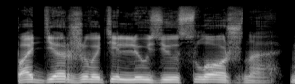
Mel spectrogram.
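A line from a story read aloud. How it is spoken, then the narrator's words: Low growl, tiger-headed being. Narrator (Russian): низко прорычал разумный с тигриной головой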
